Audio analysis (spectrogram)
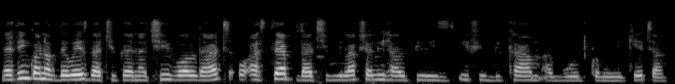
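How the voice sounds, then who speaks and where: A woman's voice: medium pitch, steady tone, fairly quick, mellow, dry recording. A woman with a small voice, giving an earnest motivational talk as a guest speaker in a live session. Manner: earnest, repetitive, mixes Swahili into English.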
